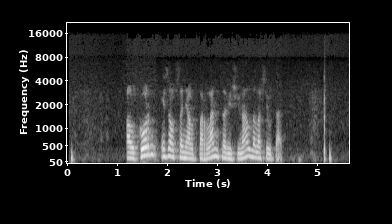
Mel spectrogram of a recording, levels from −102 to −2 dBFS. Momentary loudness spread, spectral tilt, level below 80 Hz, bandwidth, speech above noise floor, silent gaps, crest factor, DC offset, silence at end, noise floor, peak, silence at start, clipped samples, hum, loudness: 17 LU; -10 dB/octave; -56 dBFS; 5.6 kHz; 43 dB; none; 18 dB; under 0.1%; 0.35 s; -62 dBFS; -4 dBFS; 0.05 s; under 0.1%; none; -20 LUFS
